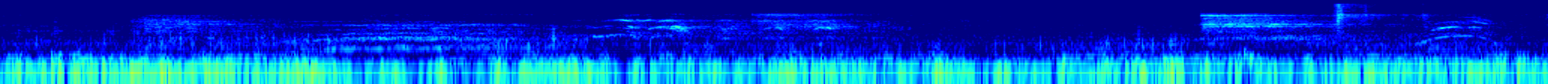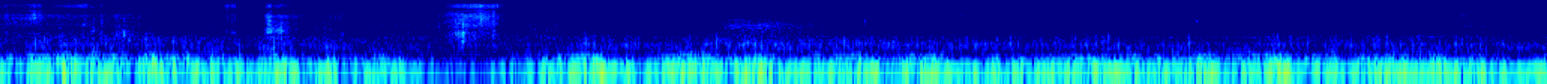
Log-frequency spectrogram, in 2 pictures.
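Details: Whinny from Friesian horses at play in an arena, a group of five, including the youngest, that plays there almost daily. A wavering, harmonic neigh rises and falls over the first three seconds above steady low rumble, followed by scattered sharp knocks.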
